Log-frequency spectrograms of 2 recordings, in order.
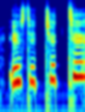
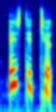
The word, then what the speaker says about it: institute: 따라하시고 왔다 갔다 하세요 곱하기 다섯 번 예 인스티튜트 하지 않죠 이런 걸 튜트 하니까 못 알아듣는 거예요 네이티브들이 스티 해서 튜 여기는 스타카트 살짝 되죠 스티 institute 하고 말죠 트 하지 않아요 wec 이것도죠 간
